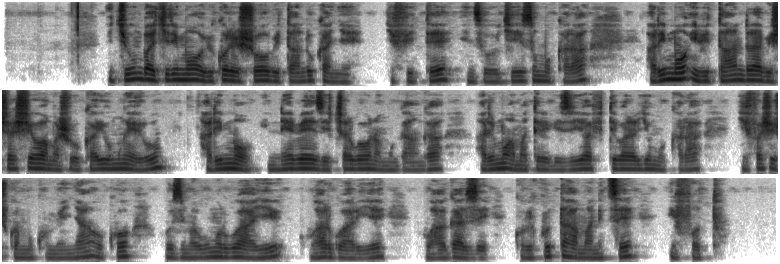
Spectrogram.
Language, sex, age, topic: Kinyarwanda, male, 18-24, health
